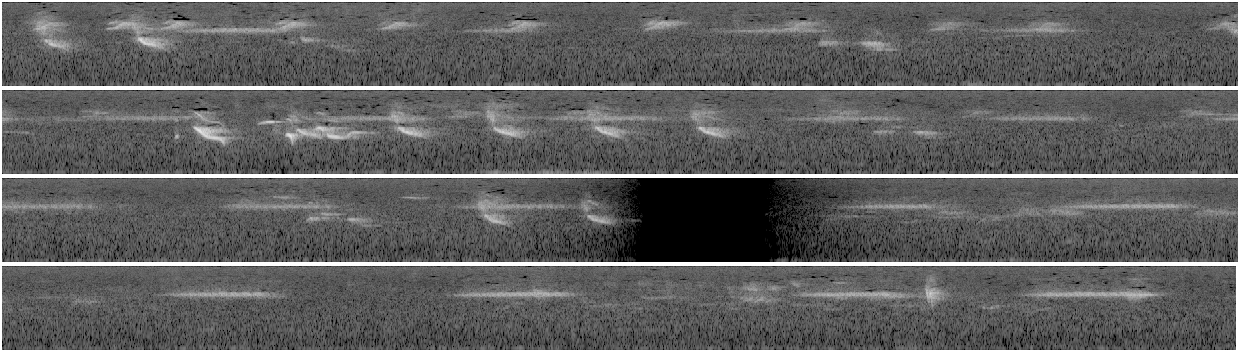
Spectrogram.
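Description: Birds chirping: short high notes repeat about once a second, with a run of louder, quick downward chirps about seven to ten seconds in. The sound drops out briefly about halfway through.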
